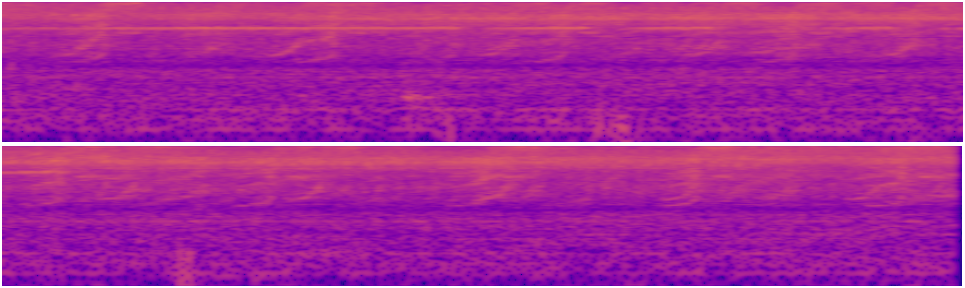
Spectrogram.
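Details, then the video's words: Cicadas calling in a sunny summer mountain setting: continuous high pulsing buzz in steady waves, with a low rumbling drone and a few soft thumps in the background. "セミの鳴き声 夏の山 日なた"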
